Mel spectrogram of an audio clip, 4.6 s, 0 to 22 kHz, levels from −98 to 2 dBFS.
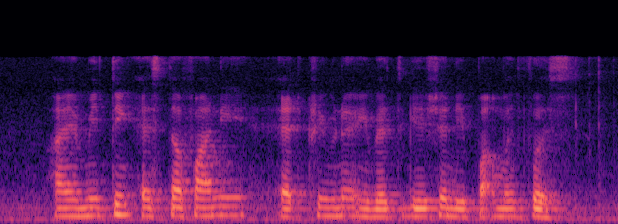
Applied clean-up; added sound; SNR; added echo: none; none; none; none.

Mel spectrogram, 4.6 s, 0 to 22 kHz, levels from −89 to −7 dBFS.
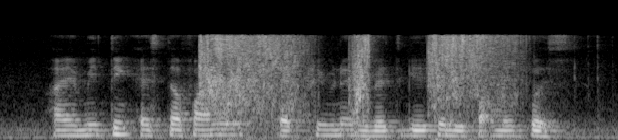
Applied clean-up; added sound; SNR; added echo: none; Tearing; 2 dB; none.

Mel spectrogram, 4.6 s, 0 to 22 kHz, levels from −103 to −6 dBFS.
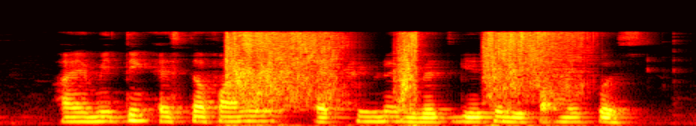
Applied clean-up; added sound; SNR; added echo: classical method log-MMSE.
